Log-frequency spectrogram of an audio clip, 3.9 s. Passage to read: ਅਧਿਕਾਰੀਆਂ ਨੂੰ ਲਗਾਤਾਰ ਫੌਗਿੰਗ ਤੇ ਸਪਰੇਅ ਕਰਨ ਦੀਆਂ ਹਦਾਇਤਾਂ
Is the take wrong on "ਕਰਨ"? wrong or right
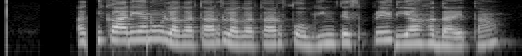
wrong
